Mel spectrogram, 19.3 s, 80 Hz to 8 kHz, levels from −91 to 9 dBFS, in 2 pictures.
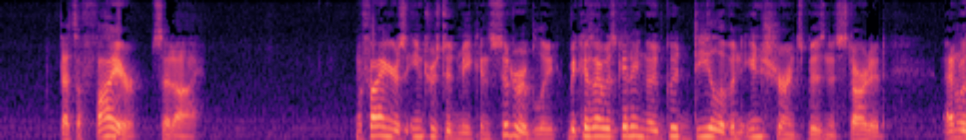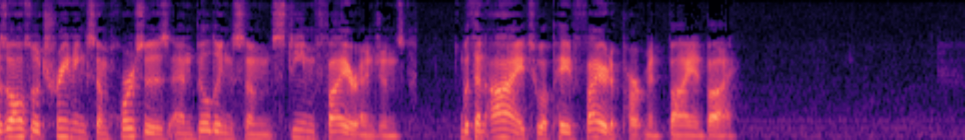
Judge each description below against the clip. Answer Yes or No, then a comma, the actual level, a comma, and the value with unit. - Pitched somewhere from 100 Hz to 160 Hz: Yes, medium, 140 Hz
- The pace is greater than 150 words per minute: No, slow, 135 wpm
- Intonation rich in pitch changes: Yes, wide, 7.3 semitones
